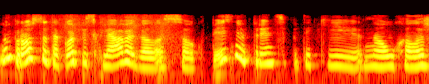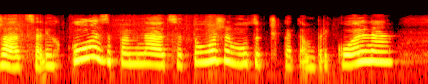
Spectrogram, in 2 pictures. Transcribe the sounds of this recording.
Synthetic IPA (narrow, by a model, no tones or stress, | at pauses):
nupɾo̞st̪ət̪ɐko̞jpʲɪsʲklʲavɨjɡəlˠɐ̰so̞kpʲesʲnʲɪfpɾʲint̪sɨ̥pʲɪt̪ɐkʲijənɐuxəlˠɐʐat̪səlʲɪxko̞zəpəmʲɪnajʊt̪sət̪oʐɨmuzɨkt͡ɕɪ̥kət̪a̰mpɾʲɪkolʲnəjə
